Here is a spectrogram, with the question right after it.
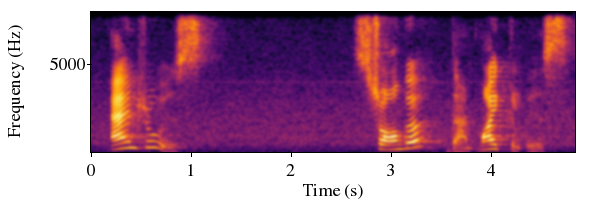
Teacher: Andrew, stronger, Michael. These three words carry stress.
